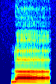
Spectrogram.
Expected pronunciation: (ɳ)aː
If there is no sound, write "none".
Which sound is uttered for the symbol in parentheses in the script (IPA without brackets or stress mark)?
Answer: ɳ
